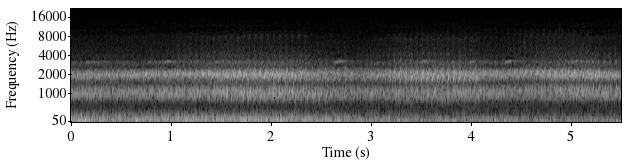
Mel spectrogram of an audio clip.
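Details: May 2010 Gray treefrog (Hyla versicolor) chorus shortly before a thunderstorm struck; continuous overlapping rattling trills, a few high Spring Peeper peeps in the background and heavy low rumble, likely wind or thunder.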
